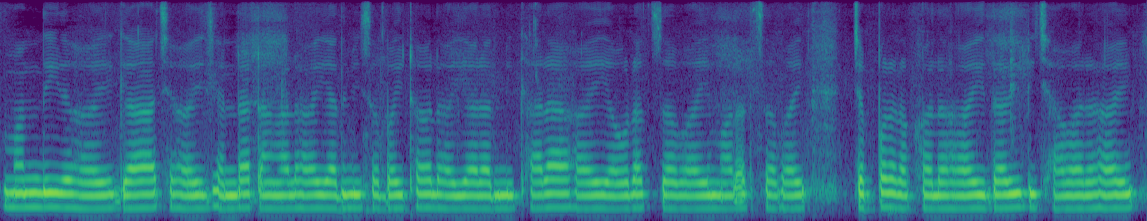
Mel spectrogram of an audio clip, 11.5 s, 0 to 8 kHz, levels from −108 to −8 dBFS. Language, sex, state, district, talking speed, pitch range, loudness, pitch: Bajjika, female, Bihar, Vaishali, 145 wpm, 175-185 Hz, -35 LUFS, 180 Hz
